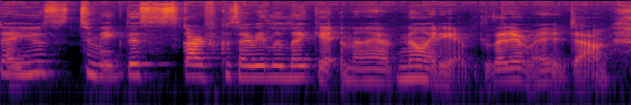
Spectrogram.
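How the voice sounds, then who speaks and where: A woman talks fairly quickly at a medium pitch with lively intonation. Background noise is noticeable. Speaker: knitting podcaster. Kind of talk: casual video podcast monologue. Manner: hesitant with many ums.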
